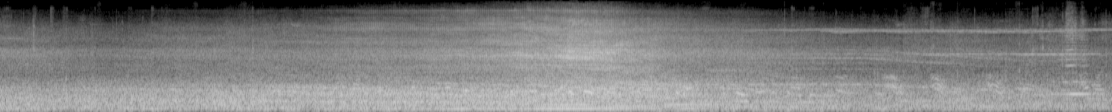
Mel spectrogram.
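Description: Tyres of an electric bike roll over a gritty street.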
